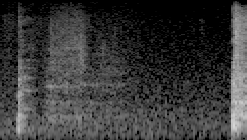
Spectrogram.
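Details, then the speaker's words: Two sharp, harsh cough bursts from an adult man recovering from a fairly severe lung infection, with a quiet breathy sound between them; he says he coughs a great deal. "Ouais, donc, je disais, je ressors d'une quand même assez grave infection pulmonaire. Et donc, du coup, pour le coup, bah, je tousse énormément. Voilà, des toux vraiment dégueulasses, ignobles, horribles."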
